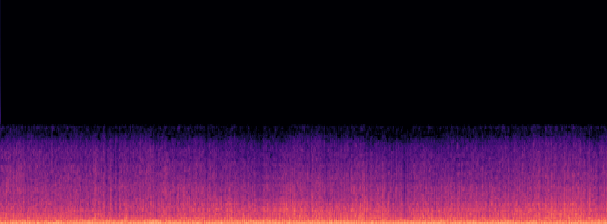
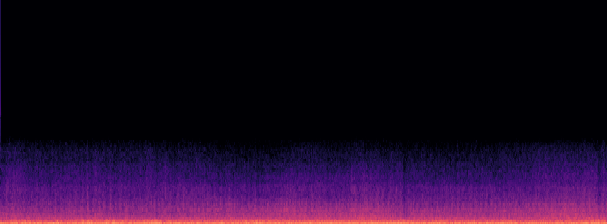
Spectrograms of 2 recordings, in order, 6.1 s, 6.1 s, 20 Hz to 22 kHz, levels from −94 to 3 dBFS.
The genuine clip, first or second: second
